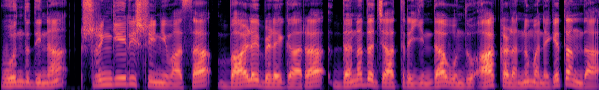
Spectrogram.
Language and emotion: Kannada, neutral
